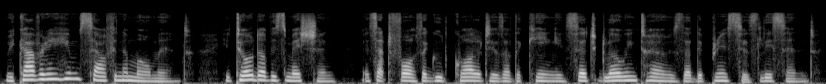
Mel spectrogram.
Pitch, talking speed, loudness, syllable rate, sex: 170 Hz, 195 wpm, -18 LUFS, 5.1 syllables/s, female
